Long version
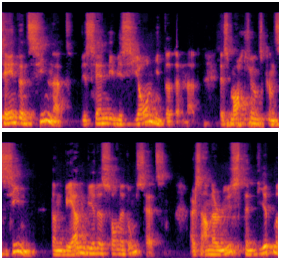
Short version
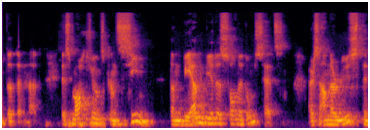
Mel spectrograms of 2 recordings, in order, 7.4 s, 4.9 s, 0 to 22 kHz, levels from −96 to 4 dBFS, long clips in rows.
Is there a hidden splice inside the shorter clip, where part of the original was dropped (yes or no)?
no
